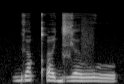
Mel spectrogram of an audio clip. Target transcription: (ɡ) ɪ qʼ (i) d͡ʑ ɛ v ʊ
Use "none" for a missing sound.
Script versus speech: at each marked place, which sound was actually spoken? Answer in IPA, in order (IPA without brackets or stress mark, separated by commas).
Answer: ɡ, i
